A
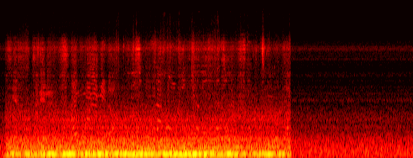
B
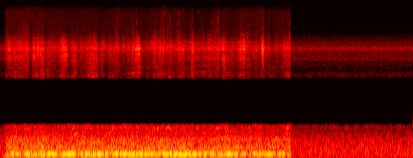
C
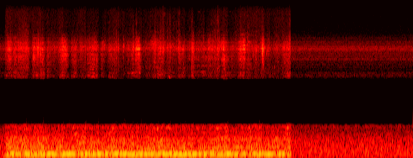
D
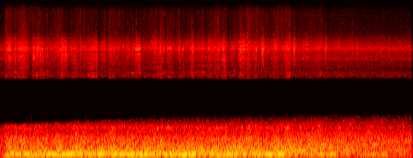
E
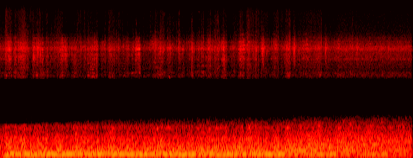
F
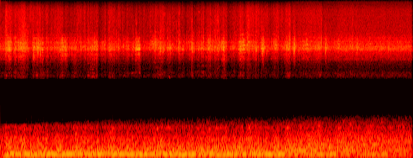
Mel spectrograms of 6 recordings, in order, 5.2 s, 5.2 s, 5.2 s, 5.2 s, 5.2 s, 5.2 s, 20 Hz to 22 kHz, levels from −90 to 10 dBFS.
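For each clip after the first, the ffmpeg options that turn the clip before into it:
-af "afftfilt=real='re*(1-between(b*sr/4096,780,3400))':imag='im*(1-between(b*sr/4096,780,3400))':win_size=4096:overlap=0.75,bass=f=250:g=-4,treble=f=4000:g=11,alimiter=limit=0.0944:level=0:latency=1:release=412,volume=1.33"
-af "acompressor=threshold=0.0501:ratio=6"
-filter_complex "[0:a]asplit=2[s0][s1];[s1]asplit=7[s2][s3][s4][s5][s6][s7][s8];[s2]adelay=393,afreqshift=60,volume=0.335[s9];[s3]adelay=786,afreqshift=120,volume=0.188[s10];[s4]adelay=1179,afreqshift=180,volume=0.105[s11];[s5]adelay=1572,afreqshift=240,volume=0.0589[s12];[s6]adelay=1965,afreqshift=300,volume=0.0331[s13];[s7]adelay=2358,afreqshift=360,volume=0.0184[s14];[s8]adelay=2751,afreqshift=420,volume=0.0104[s15];[s9][s10][s11][s12][s13][s14][s15]amix=inputs=7:normalize=0[s16];[s0][s16]amix=inputs=2:normalize=0,alimiter=level_in=1.58:limit=0.0631:level=0:latency=1:release=36,volume=0.631,asplit=2[s17][s18];[s18]adelay=645,lowpass=f=2000:p=1,volume=0.447,asplit=2[s19][s20];[s20]adelay=645,lowpass=f=2000:p=1,volume=0.52,asplit=2[s21][s22];[s22]adelay=645,lowpass=f=2000:p=1,volume=0.52,asplit=2[s23][s24];[s24]adelay=645,lowpass=f=2000:p=1,volume=0.52,asplit=2[s25][s26];[s26]adelay=645,lowpass=f=2000:p=1,volume=0.52,asplit=2[s27][s28];[s28]adelay=645,lowpass=f=2000:p=1,volume=0.52[s29];[s19][s21][s23][s25][s27][s29]amix=inputs=6:normalize=0[s30];[s17][s30]amix=inputs=2:normalize=0,volume=2.11"
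-af "acompressor=threshold=0.0355:ratio=6,volume=0.562"
-af "aexciter=amount=9.3:drive=8.2:freq=6900,volume=1.33"

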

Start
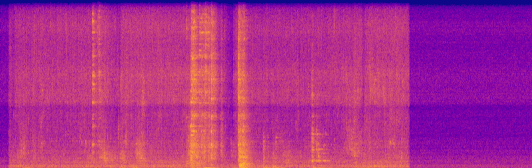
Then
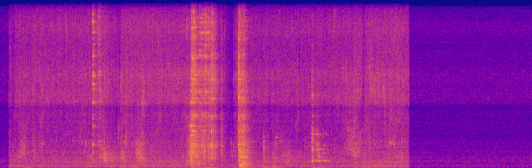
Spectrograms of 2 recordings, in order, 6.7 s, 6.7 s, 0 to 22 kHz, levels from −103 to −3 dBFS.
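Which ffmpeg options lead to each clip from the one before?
-af "lowshelf=f=450:g=-9.5,volume=0.531"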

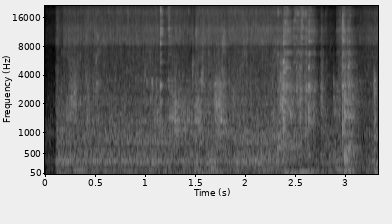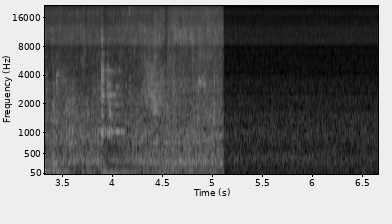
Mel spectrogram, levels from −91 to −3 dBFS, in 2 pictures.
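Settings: -filter_complex "[0:a]acrossover=split=120|1800[s0][s1][s2];[s0]acompressor=threshold=0.00141:ratio=4[s3];[s1]acompressor=threshold=0.00447:ratio=4[s4];[s2]acompressor=threshold=0.0141:ratio=4[s5];[s3][s4][s5]amix=inputs=3:normalize=0"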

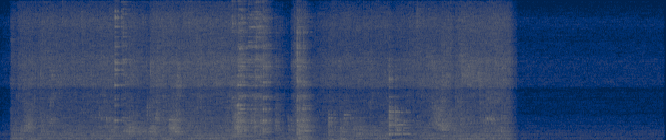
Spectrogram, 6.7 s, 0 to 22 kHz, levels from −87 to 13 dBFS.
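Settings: -af "aecho=1:1:25|63:0.631|0.355,volume=0.841"

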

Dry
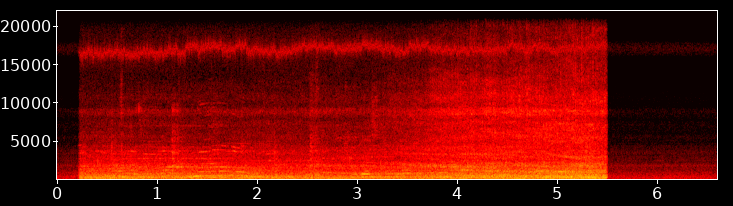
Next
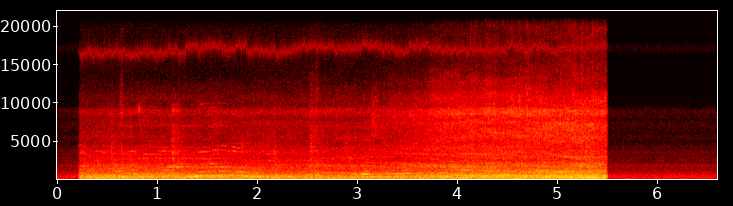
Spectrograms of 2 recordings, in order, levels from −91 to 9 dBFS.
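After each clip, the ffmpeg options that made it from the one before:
-af "equalizer=f=125:t=o:w=1:g=5,equalizer=f=500:t=o:w=1:g=5,equalizer=f=8000:t=o:w=1:g=7,equalizer=f=16000:t=o:w=1:g=-6,volume=1.26"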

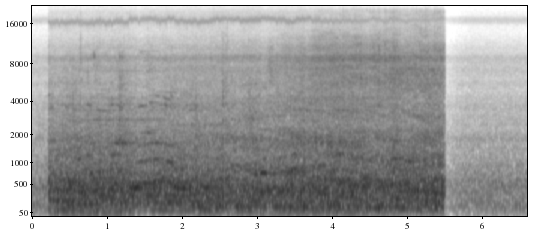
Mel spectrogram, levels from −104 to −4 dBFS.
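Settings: -filter_complex "[0:a]asplit=2[s0][s1];[s1]acompressor=threshold=0.0178:ratio=6,volume=1.26[s2];[s0][s2]amix=inputs=2:normalize=0,alimiter=limit=0.15:level=0:latency=1:release=441"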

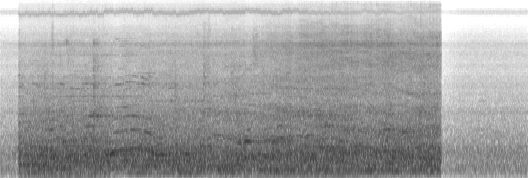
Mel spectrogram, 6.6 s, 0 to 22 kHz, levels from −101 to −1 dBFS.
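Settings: -filter_complex "[0:a]asplit=2[s0][s1];[s1]adelay=1166,volume=0.0794,highshelf=f=4000:g=-26.2[s2];[s0][s2]amix=inputs=2:normalize=0,volume=0.794"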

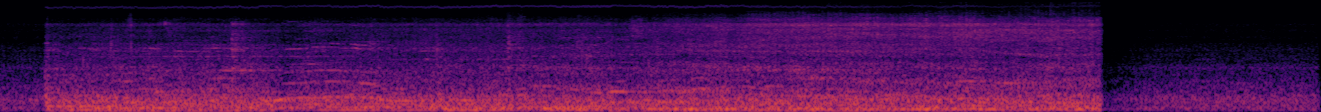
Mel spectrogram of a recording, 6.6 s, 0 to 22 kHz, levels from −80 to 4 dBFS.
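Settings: -filter_complex "[0:a]acrossover=split=170|3000[s0][s1][s2];[s1]acompressor=threshold=0.01:ratio=2.5[s3];[s0][s3][s2]amix=inputs=3:normalize=0,volume=1.26"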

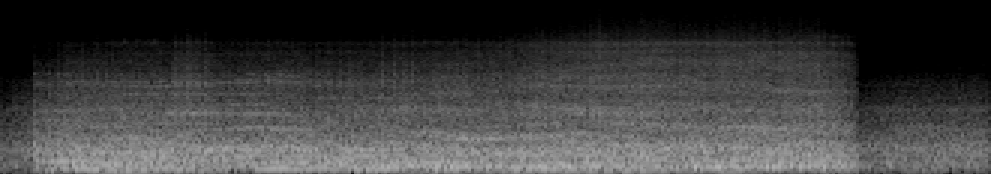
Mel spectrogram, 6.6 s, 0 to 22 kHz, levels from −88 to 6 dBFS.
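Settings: -af "aecho=1:1:87.46|151.6|204.1:0.794|0.794|0.794,adynamicsmooth=sensitivity=2.5:basefreq=2000"

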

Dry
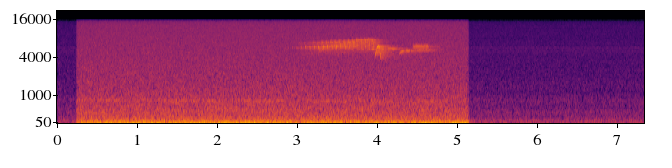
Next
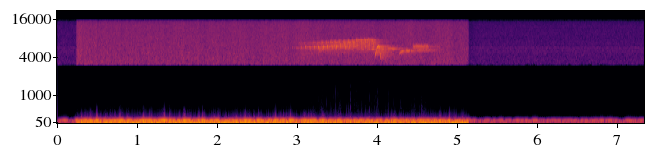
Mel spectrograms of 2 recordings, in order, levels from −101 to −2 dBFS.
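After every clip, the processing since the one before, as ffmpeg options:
-af "afftfilt=real='re*(1-between(b*sr/4096,120,3100))':imag='im*(1-between(b*sr/4096,120,3100))':win_size=4096:overlap=0.75,equalizer=f=120:t=o:w=0.55:g=13.5,acompressor=threshold=0.0316:ratio=2"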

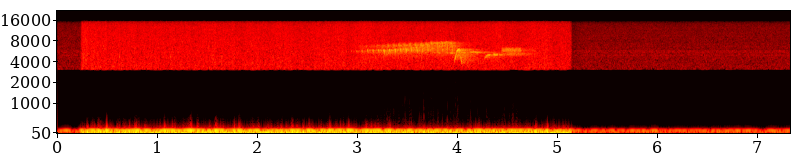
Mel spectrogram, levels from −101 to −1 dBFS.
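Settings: -af anull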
